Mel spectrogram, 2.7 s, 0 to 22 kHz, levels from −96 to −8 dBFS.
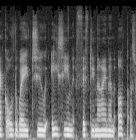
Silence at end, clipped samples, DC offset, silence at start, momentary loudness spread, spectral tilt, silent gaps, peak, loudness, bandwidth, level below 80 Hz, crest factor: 0 s; under 0.1%; under 0.1%; 0 s; 4 LU; -6.5 dB/octave; none; -4 dBFS; -20 LUFS; 15.5 kHz; -44 dBFS; 16 dB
